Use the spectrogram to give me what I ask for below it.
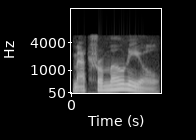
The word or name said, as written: matrimonial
